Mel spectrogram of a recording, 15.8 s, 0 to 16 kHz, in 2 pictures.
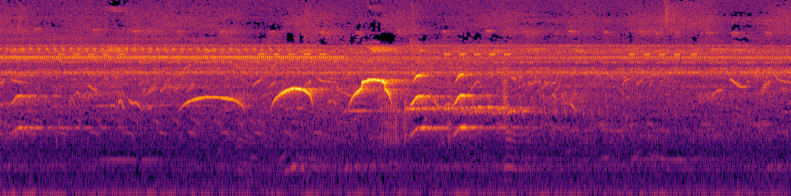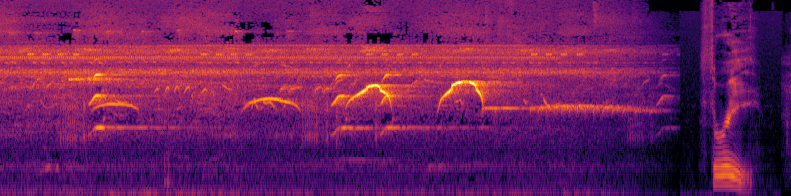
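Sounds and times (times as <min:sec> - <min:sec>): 
Zimmer's flatbill song in the eastern lowlands of South America: 0:00.0 - 0:05.8, 0:08.3 - 0:14.7
faint insect background: 0:00.0 - 0:14.7
speech: 0:15.1 - 0:15.5.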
